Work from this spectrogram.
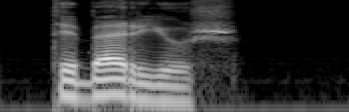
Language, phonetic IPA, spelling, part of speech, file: Polish, [tɨˈbɛrʲjuʃ], Tyberiusz, proper noun, Pl-Tyberiusz.ogg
